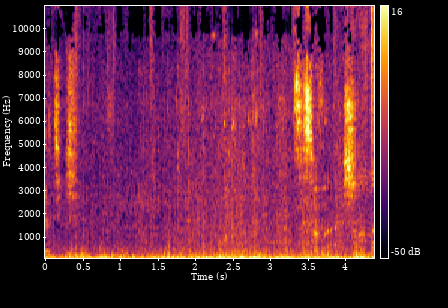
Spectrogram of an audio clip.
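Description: Car driving along a sandy track, a loud steady low rumble of engine and tyres heard from inside the cabin.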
